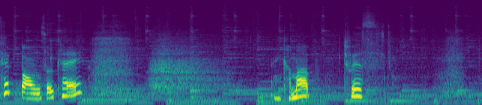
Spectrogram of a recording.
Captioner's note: inhales and exhales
